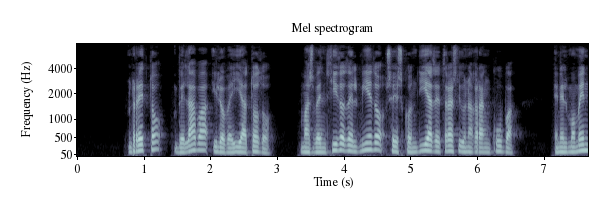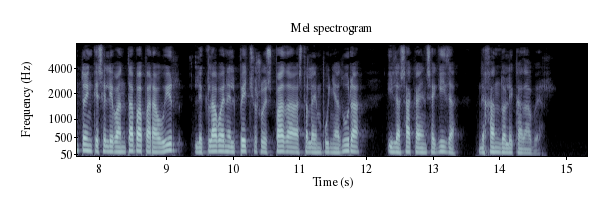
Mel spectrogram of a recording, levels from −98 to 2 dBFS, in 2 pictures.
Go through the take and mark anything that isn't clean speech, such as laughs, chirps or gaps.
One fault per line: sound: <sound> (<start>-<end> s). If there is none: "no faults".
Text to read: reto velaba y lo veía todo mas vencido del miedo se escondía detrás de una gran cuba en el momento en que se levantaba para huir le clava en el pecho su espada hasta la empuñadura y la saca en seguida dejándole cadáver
no faults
